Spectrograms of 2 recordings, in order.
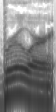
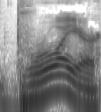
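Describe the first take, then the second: First: The first vowel sounds like 'oo'. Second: The first vowel sounds like 'oy'. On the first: The speaker calls it wrong. "it's not Brewer" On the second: The speaker calls it right. "EU is pronounced Oi"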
